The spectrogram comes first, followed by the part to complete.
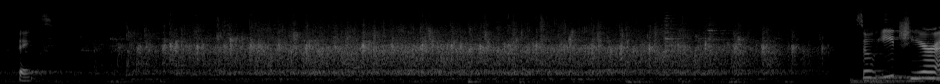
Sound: applause

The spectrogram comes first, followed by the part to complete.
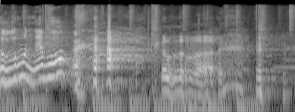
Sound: laughs

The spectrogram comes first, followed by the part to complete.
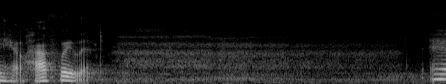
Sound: inhaling

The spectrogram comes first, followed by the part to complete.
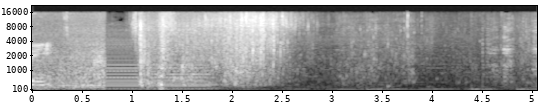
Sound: water splashing

